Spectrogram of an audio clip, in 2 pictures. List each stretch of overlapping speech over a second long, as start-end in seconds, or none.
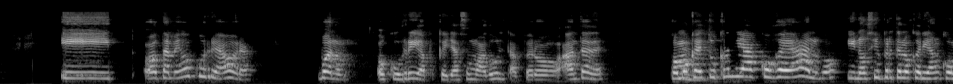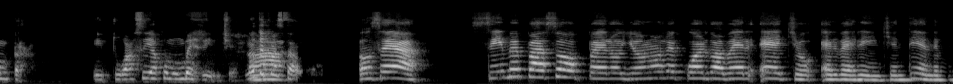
none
